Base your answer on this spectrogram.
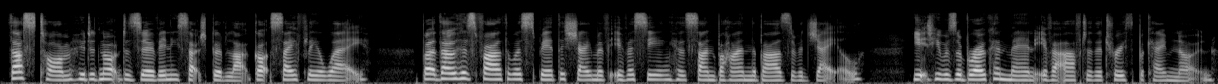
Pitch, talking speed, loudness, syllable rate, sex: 215 Hz, 215 wpm, -19 LUFS, 5.5 syllables/s, female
